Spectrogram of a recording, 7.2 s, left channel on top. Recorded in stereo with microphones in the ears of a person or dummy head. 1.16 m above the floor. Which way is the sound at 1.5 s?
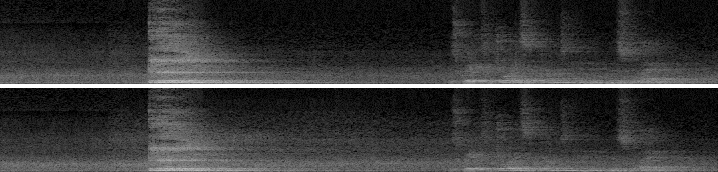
5° right (ahead or behind).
